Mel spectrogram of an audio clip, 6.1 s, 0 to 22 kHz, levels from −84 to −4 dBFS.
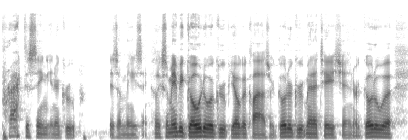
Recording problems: none

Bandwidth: 14.5 kHz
